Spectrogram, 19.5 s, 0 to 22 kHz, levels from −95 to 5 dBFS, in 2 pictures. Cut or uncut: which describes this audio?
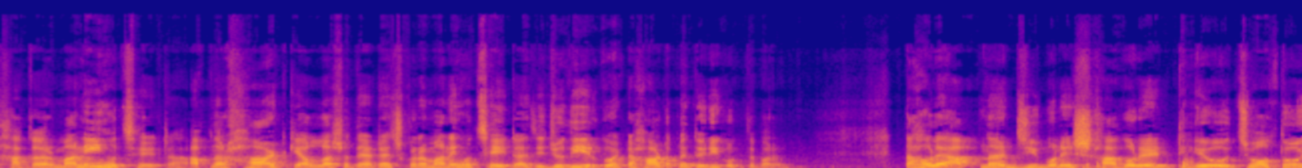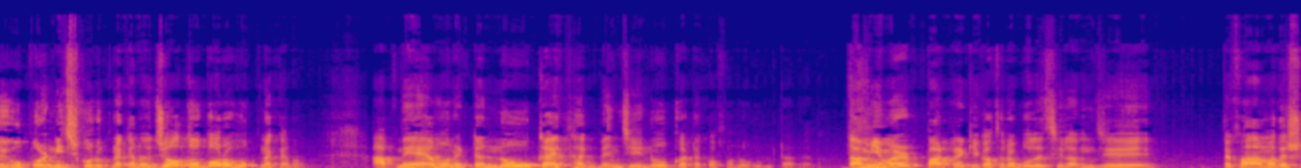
cut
